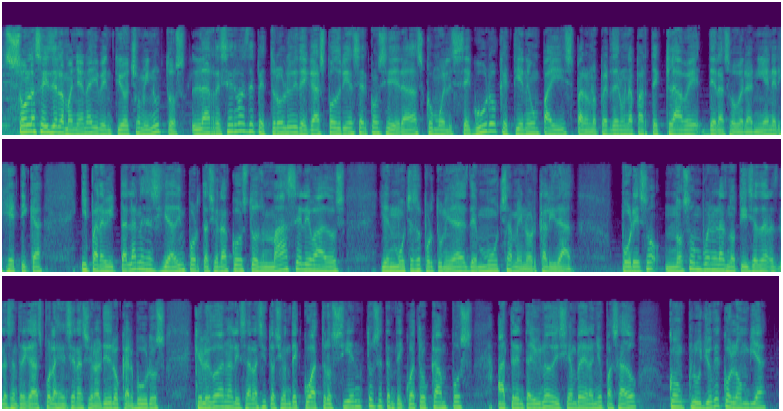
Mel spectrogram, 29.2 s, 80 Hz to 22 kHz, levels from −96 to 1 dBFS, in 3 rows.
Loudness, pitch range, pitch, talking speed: -24 LUFS, 130-155 Hz, 140 Hz, 185 wpm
